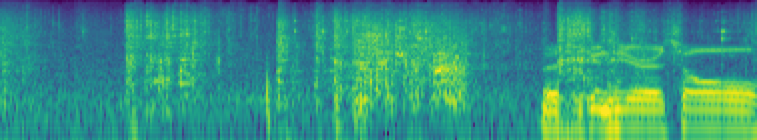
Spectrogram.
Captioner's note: glass clanking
